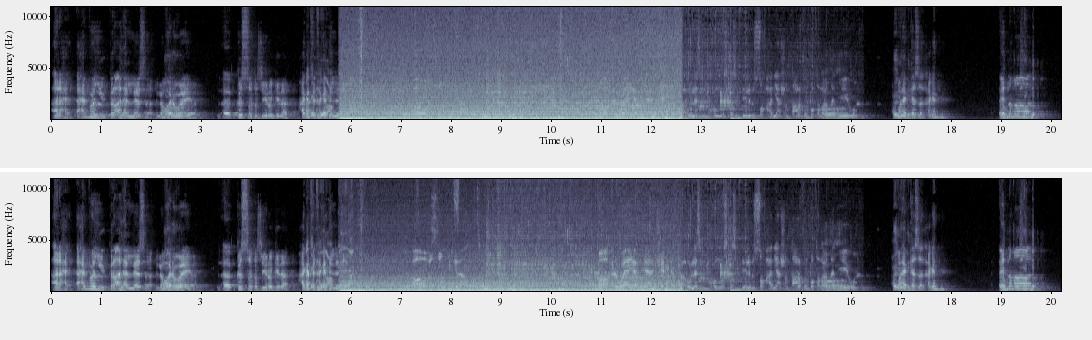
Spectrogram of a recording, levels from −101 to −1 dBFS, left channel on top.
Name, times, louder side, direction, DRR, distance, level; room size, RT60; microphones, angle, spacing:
voice 1, 0.0-2.9 3.4-6.0 7.2-8.3 10.9-16.2 16.9-17.9 19.0-19.7, right 2 dB, 45° right, 4 dB, 2.3 m, -38 dB
voice 2, 2.3-2.7 5.1-6.4 6.9-7.4 7.7-10.2 15.4-15.9 16.8-17.2 19.0-19.7, equal, 90° right, 4 dB, 2.8 m, -42 dB
sound 1, 5.7-12.6, left 2 dB, 45° left, 0.9 m, -27 dB
Toilet flush, 8.4-15.5 15.7-15.8, left 1 dB, 10° right, 2.7 m, -42 dB
30.0 x 28.5 x 4.3 m, 0.82 s
head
